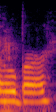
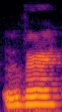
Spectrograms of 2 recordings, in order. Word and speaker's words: Ober: and I didn't ask, is it Ober? I assume it's Ober, right? Or am I mispronouncing it? It is okay. Ober. It's not fancy. Very easy. Uber? No, that might be a little weird.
